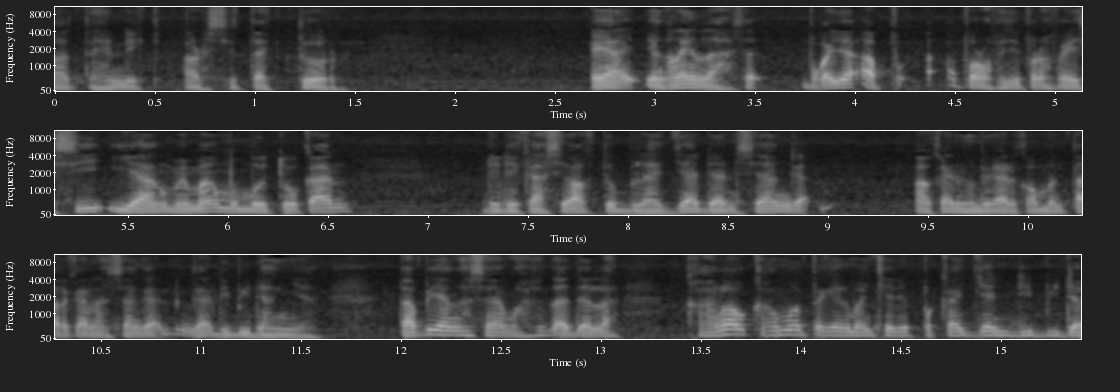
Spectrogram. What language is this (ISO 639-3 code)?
ind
